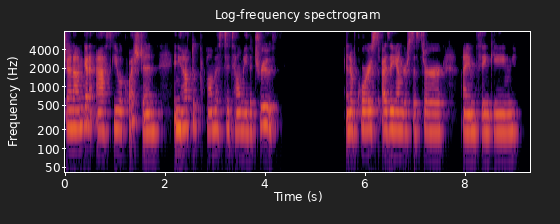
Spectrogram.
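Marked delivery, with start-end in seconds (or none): 0.0-4.2 play-acted grave, no-nonsense, very serious and earnest tone. Retelling an older sister's question at lunch: imitating a serious tone. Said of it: "she gets very serious".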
